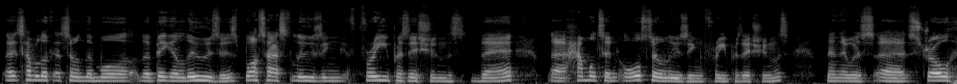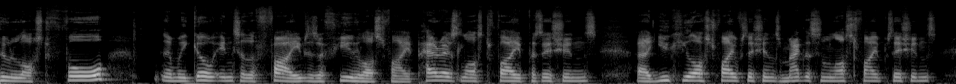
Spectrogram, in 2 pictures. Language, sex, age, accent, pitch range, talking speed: English, male, 30-49, British, 155-200 Hz, 175 wpm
